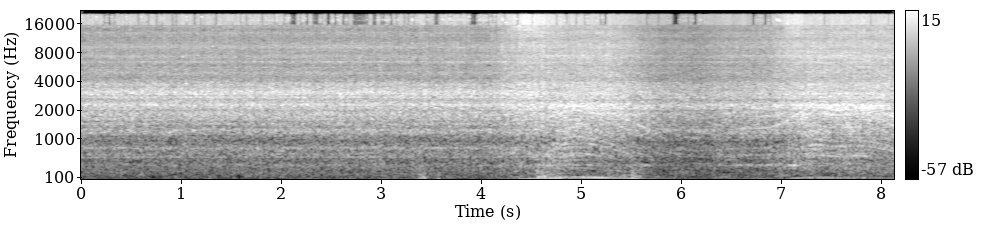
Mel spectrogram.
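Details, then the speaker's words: 2005-2023 Toyota Tacoma engine running with a rough shaking chatter that worsens when the AC compressor engages, caused by a worn serpentine belt tensioner (located under the alternator), before replacement. "The issue that I was having it was shaking really bad. Especially once the air conditioning compressor kicked in, that's where you hear it. You hear it shaking."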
